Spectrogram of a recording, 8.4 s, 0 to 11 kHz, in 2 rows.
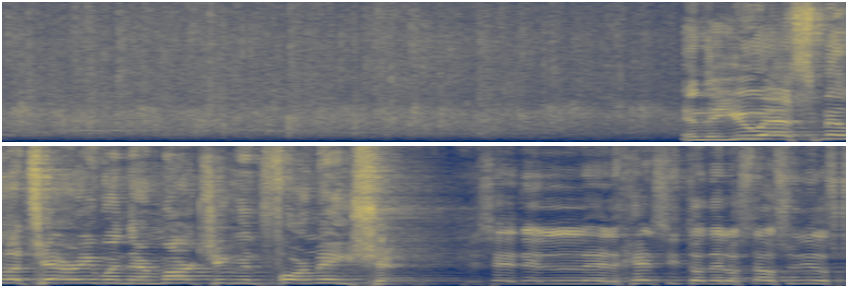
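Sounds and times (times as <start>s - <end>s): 
congregation applauding: 0.0s - 4.3s
speech: 3.4s - 8.4s.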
